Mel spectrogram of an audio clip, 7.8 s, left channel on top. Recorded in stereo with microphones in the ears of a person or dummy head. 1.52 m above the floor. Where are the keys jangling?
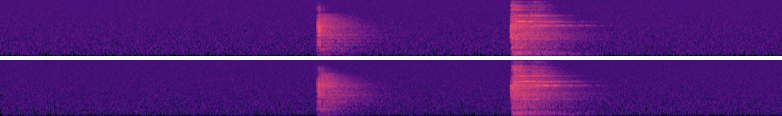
35° left (ahead or behind), 3.5 m.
